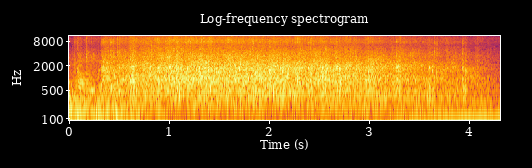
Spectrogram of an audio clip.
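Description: A large audience applauding in a big hall. The clapping swells up just after the start, holds, and dies away near the end.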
